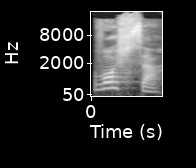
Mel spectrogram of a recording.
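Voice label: "восьса", Komi, female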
